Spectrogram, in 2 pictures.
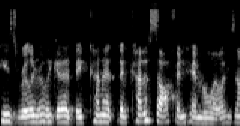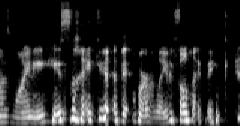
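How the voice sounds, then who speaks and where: Hardly pausing at all, a woman with an unremarkable speaking voice moves at a fairly quick pace in a medium pitch with ordinary pitch variation, the sound dry and close with no echo. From Canada. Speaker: voice actor. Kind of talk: casual interview.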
